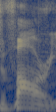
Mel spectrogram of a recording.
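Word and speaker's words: Mhairi: for a little while whose name I was committed to thinking her name was Mary McFarlane. Turns out it's pronounced Vari McFarlane.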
